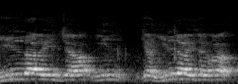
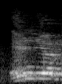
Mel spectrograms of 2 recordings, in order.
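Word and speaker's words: Elijah: 여러분들 일라이자가 엘리야입니까? 영어로? 엘리야인데 엘리야를 갖다가 이제 이렇게 발음 미국식 발음으로 일라이자라고 하는데 일라이자 체를 갖다가 딱 유튜브에 치면 몇 년생이죠 이 친구가?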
